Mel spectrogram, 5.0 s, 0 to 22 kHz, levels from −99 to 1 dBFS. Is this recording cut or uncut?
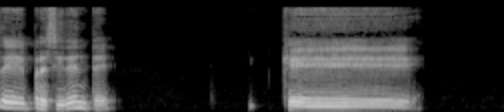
uncut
